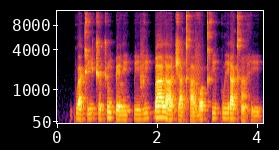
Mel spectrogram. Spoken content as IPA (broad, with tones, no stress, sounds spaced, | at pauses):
kʷ aː˨ kʼ iː˨ t͡ʃ o˨ t͡ʃ ũ˦˨ k͡p e˨ l iː˨ k͡p iː˨ v iː˦ ɡ͡b aː˦ l aː˨ t͡ʃ a˨ kʰ a˨ v ɔ˦ kʰ i˦ kʷ iː˦ ɾ a˦ kʰ ã˨ h i˦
